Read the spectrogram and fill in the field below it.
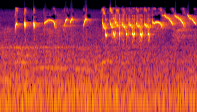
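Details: Orange-headed thrush singing vigorously, said to sway as if drunk while in full song: high, thin whistled notes and slurred rising phrases, first spaced, then a dense rapid burst of tangled twittering whistles in the second half.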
